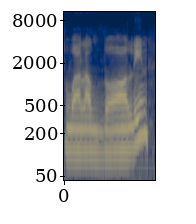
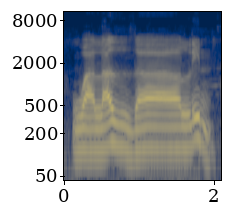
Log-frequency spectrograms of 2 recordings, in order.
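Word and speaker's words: ولا الضالين: anamtu alaihim atau misalnya mengganti huruf Dod pada lafaz wadolin sehingga menjadi wadzalin maka ada beberapa hal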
